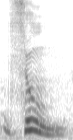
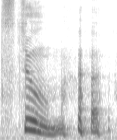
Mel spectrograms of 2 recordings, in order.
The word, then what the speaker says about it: tsum: It's pronounced tsum. T-S-U-W-M is how you would spell it if you were to spell out the Hebrew. It's pronounced tsum.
